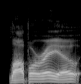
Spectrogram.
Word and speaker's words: laborejo: So, you have laborejo, labor a laborejo. Stress is always on the second to last syllable. Laborejo is the workplace.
